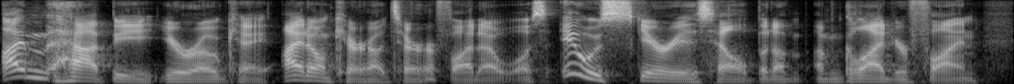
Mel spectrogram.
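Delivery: very assertive, firm, insistent no-arguing tone. Retelling what a woman said after an apology, imitating a very assertive tone. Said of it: "Like very assertively".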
